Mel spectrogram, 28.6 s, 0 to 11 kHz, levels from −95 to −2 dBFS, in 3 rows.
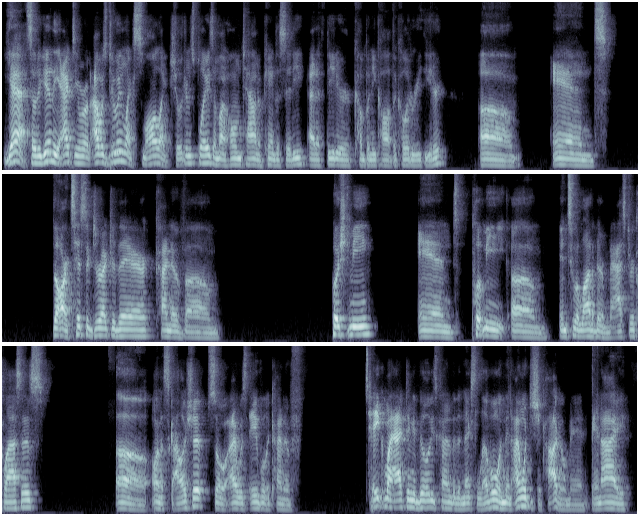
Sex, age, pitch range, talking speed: male, 20-39, 105-140 Hz, 170 wpm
